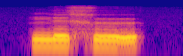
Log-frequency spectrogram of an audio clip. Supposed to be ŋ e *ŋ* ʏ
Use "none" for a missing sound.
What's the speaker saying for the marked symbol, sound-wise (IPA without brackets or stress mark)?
x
